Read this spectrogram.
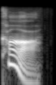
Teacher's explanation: An American speaker says car with a tense tongue. An RP speaker replaces that R by relaxing their jaw and lengthening the vowel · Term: British R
